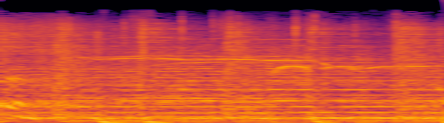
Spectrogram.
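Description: Rock band playing live: electric guitar and bass over a steady drum beat.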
